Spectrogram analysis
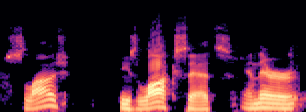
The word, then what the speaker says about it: Schlage: Found these um I think you pronounce that Schlage, Schlage.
